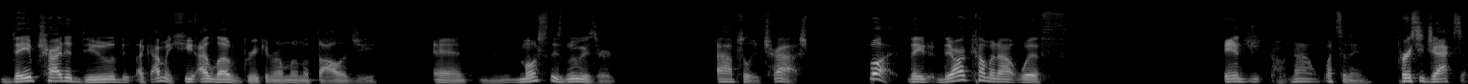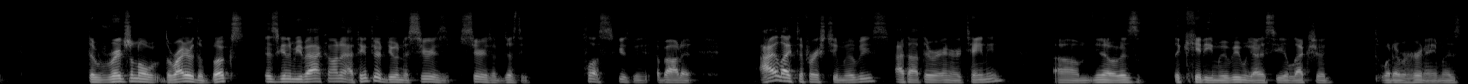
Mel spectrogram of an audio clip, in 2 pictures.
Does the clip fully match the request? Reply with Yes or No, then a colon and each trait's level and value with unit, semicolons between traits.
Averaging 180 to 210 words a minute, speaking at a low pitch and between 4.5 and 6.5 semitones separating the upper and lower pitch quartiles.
Yes: average, 190 wpm; low, 105 Hz; average, 5.0 semitones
